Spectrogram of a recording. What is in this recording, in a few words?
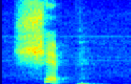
"ship", English; colour english; means of transport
